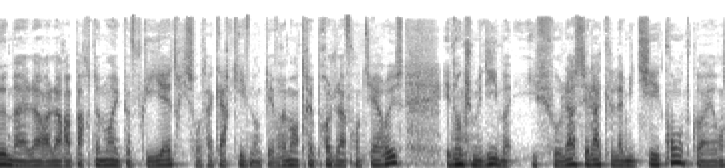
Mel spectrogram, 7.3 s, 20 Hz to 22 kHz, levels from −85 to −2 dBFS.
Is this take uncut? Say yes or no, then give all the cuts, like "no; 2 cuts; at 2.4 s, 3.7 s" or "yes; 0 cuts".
no; 1 cut; at 2.7 s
